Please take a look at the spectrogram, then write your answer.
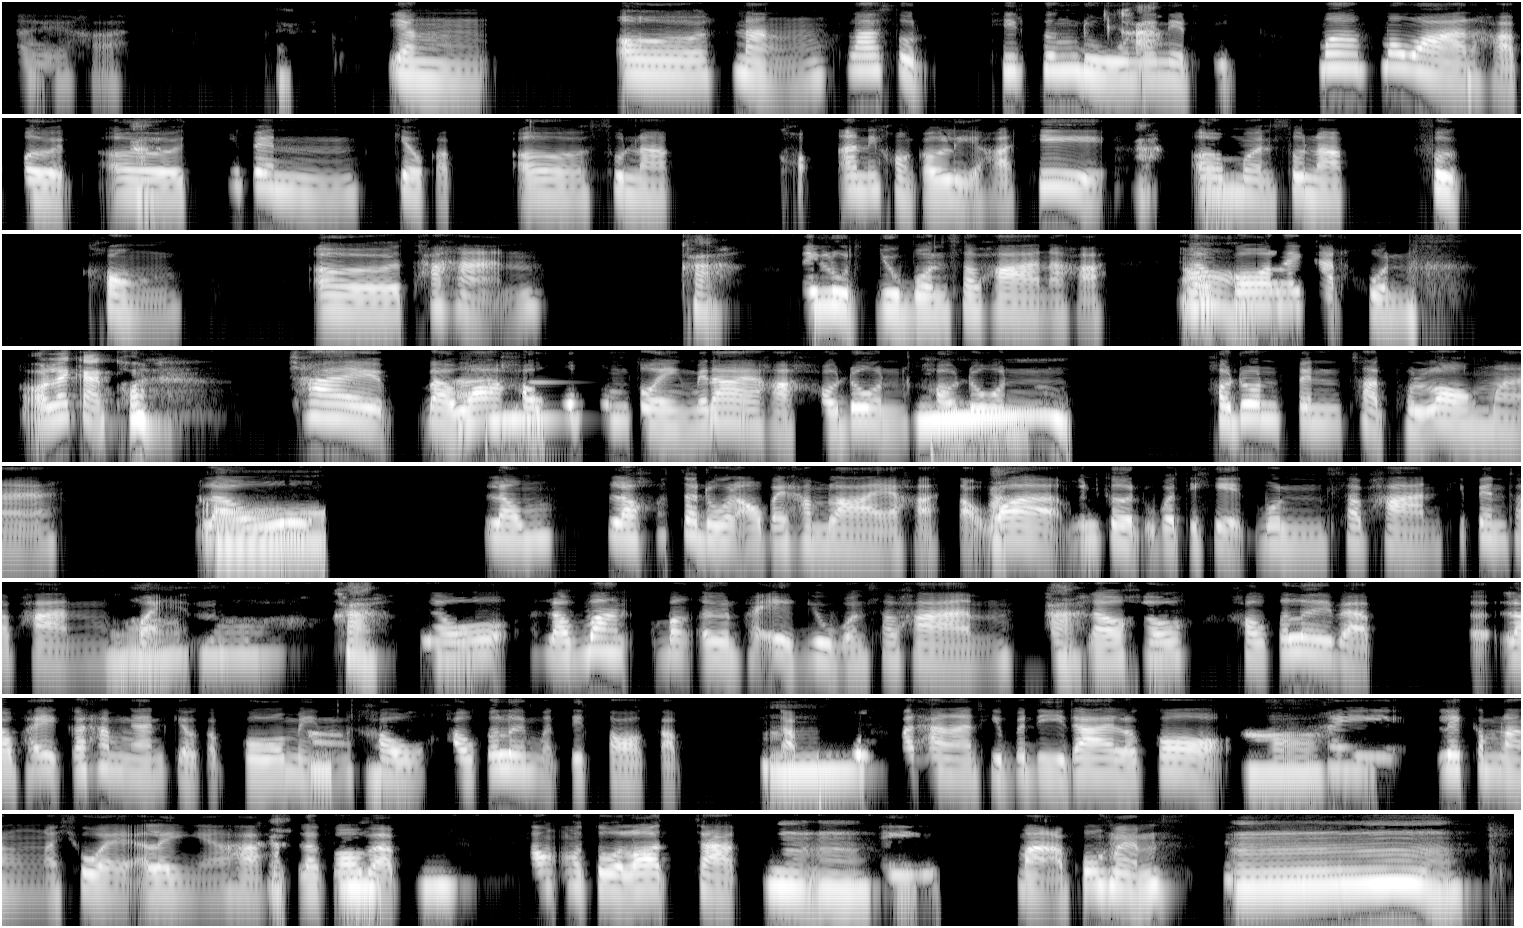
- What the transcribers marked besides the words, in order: static; distorted speech; other background noise; mechanical hum; laughing while speaking: "คน"; laughing while speaking: "คน"; tapping; in English: "government"; drawn out: "อืม"; chuckle
- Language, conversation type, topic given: Thai, unstructured, ถ้าคุณต้องเลือกหนังสักเรื่องที่ดูซ้ำได้ คุณจะเลือกเรื่องอะไร?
